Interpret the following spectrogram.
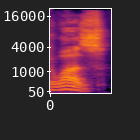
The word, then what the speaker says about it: was: remember the pronunciation of the verb was is with a z sound was and were tends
